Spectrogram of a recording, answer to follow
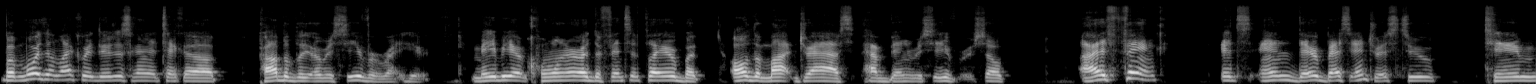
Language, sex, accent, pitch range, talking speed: English, male, American, 160-210 Hz, 150 wpm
